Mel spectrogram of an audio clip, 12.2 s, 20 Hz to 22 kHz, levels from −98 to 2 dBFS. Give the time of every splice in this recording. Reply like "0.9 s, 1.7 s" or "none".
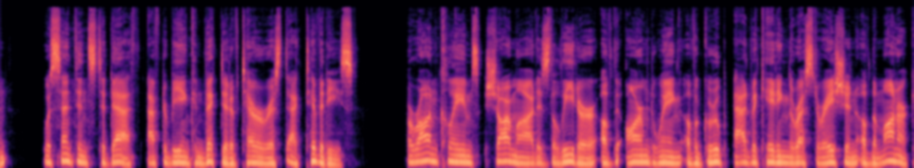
none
